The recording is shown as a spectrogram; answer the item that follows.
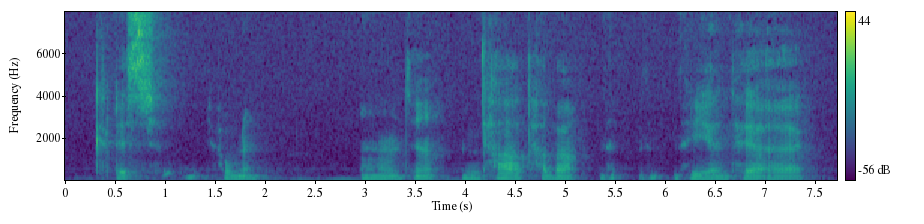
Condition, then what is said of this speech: Stuttering. Aber wenn so ganz starke Blockade ist, dann verkrampft sich manchmal mein ganzer Oberkörper.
